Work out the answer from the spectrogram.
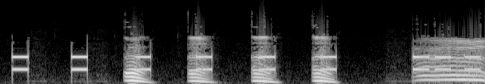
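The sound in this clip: Telephone keypad DTMF tones from a phone menu: two short, clean dual-tone beeps, then four louder, buzzy, harmonic-rich bursts in a steady rhythm, ending on a sustained, fuller tone.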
